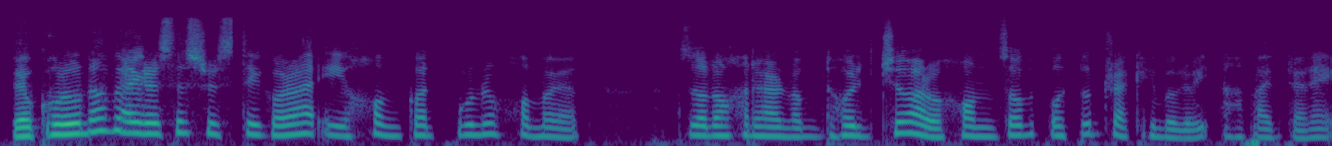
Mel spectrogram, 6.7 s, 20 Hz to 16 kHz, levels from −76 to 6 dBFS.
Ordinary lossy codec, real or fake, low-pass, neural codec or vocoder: none; fake; 10.8 kHz; codec, 16 kHz in and 24 kHz out, 0.6 kbps, FocalCodec, streaming, 2048 codes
